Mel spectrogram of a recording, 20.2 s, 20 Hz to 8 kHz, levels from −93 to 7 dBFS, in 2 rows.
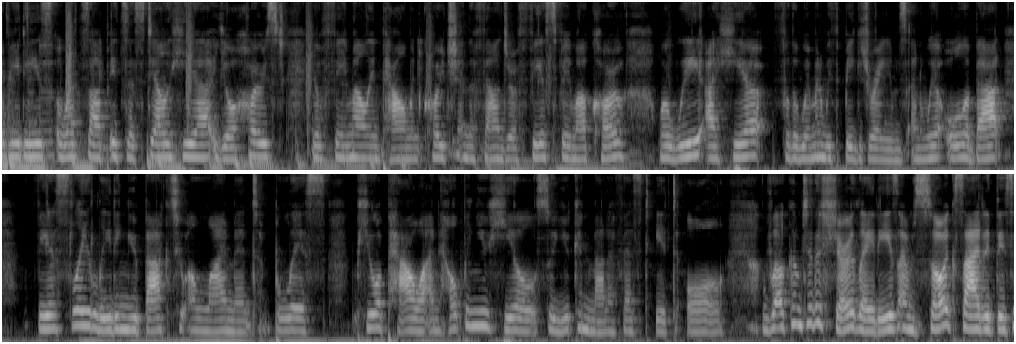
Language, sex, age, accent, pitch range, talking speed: English, female, 20-39, Australian, 165-195 Hz, 180 wpm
